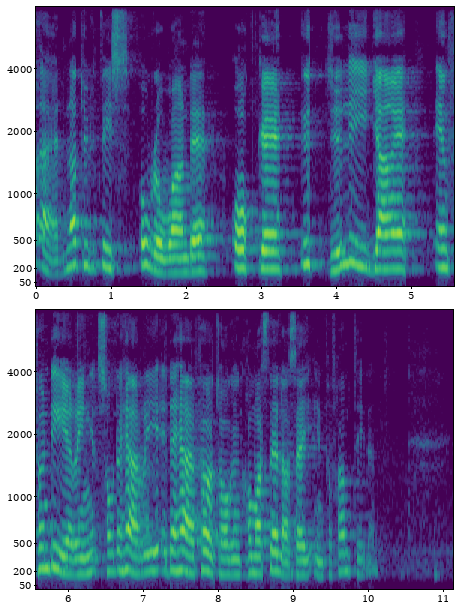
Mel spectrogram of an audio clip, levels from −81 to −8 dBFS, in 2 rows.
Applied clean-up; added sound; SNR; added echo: none; none; none; none.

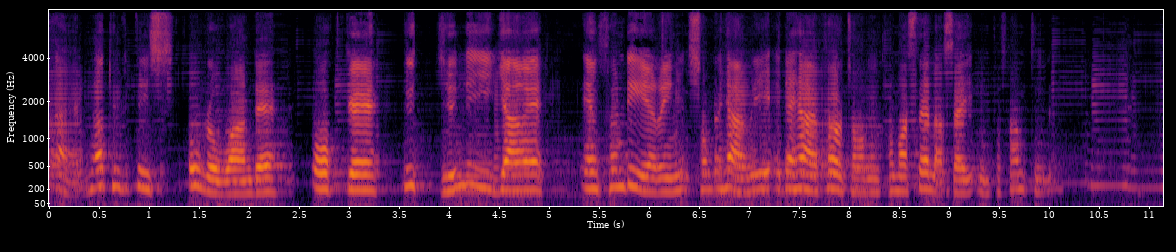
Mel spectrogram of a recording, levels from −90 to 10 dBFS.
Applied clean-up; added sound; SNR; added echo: neural separator model SepFormer DNS4.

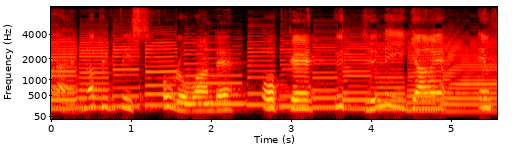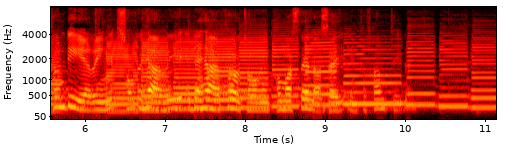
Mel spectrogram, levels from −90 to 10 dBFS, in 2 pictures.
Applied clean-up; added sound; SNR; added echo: none; Wind instrument, woodwind instrument; 4 dB; none.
